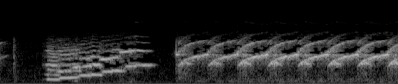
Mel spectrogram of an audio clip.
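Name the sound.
burglar alarm ringing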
